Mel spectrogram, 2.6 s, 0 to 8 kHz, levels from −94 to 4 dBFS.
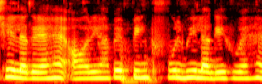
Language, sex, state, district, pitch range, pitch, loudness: Hindi, female, Haryana, Charkhi Dadri, 225-245 Hz, 235 Hz, -14 LUFS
